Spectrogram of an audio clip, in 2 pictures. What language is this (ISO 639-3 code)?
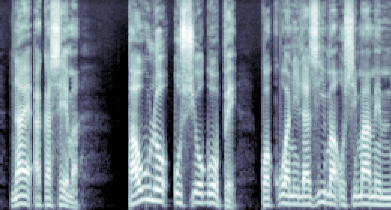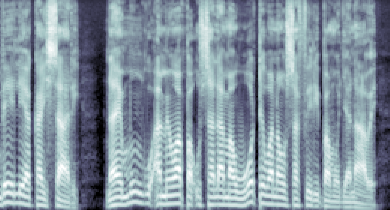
swa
